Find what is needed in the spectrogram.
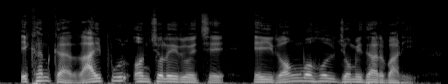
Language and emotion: Bengali, neutral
